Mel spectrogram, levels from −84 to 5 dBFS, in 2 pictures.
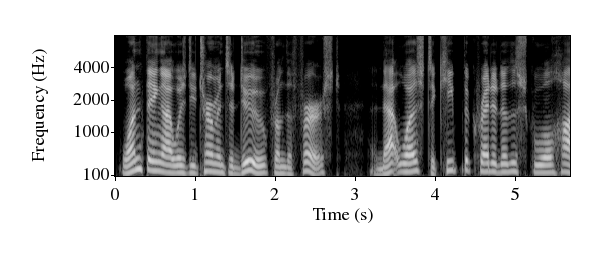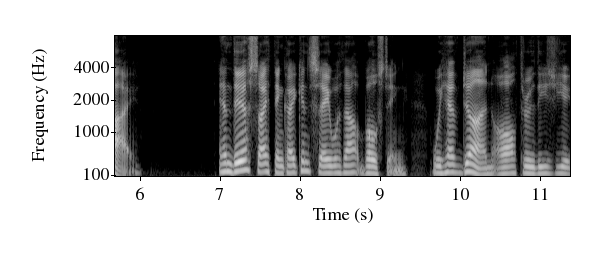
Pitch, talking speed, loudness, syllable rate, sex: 155 Hz, 195 wpm, -19 LUFS, 4.7 syllables/s, male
